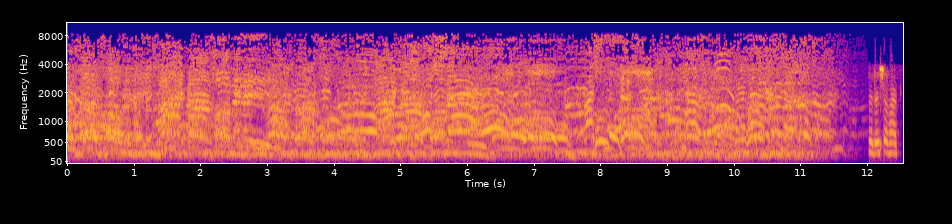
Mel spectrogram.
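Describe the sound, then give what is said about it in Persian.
University students chant protest slogans in unison at a visiting official's speech: a loud, dense crowd of voices shouting in a steady rhythm, sustained throughout before an abrupt cut near the end. “دانشجویان دانشگاه شریف در حالی که علیرضا زاکانی در دانشگاهشون حاضر شده بود برای سخنرانی، در مقابل او با شعار مرگ بر خامنه ای رو استقبال کردن. بشنویم صدای این ویدیو رو.”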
